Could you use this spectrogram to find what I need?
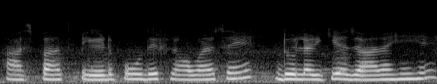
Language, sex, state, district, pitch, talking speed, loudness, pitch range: Hindi, female, Madhya Pradesh, Bhopal, 235 Hz, 135 wpm, -14 LUFS, 225-250 Hz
